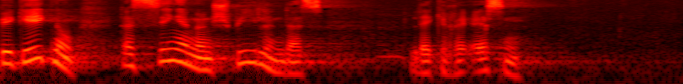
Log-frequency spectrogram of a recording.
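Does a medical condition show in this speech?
No.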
